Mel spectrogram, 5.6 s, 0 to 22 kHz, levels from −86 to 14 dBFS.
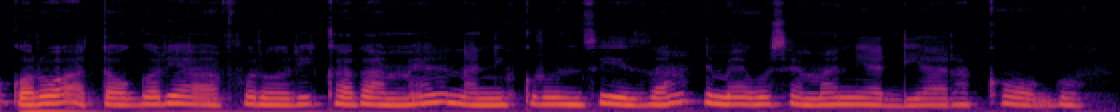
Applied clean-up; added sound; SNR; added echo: none; none; none; none.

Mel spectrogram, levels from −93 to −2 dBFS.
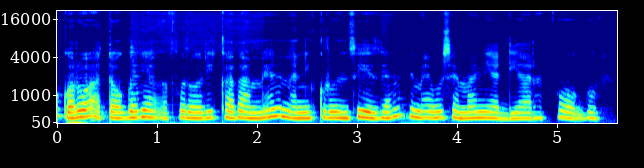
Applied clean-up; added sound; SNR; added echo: neural mask model DeepFilterNet 3.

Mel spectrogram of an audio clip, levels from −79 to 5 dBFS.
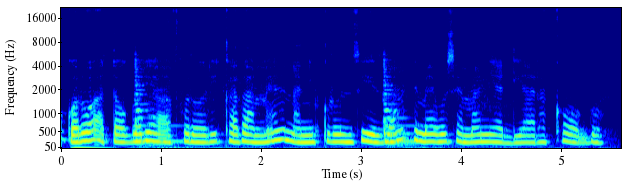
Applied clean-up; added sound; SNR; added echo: none; Bowed string instrument; 12 dB; none.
